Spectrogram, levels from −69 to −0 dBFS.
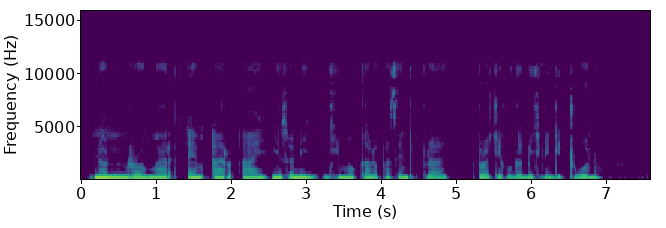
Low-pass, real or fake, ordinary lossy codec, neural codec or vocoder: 14.4 kHz; real; MP3, 48 kbps; none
